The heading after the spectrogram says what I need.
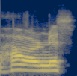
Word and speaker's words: harness: Yeah, And which in the word harness, which syllable has all of the attention? har harness Harness. ness Harness. Okay.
